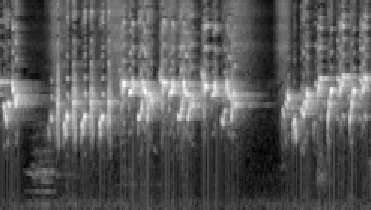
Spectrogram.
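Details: Sooty-headed bulbul singing a long, rapid sequence of bright chirps and warbled notes to provoke others of its kind, pausing briefly before a final quick burst.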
